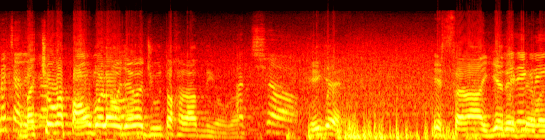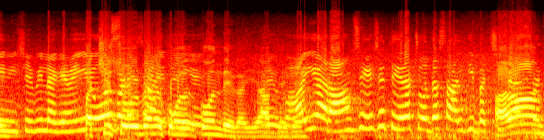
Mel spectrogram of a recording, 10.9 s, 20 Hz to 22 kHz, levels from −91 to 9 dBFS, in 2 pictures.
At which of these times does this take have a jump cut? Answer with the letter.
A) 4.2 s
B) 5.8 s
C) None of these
C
